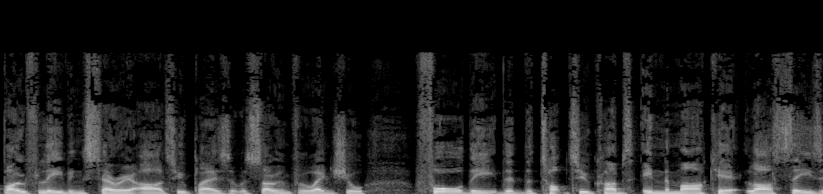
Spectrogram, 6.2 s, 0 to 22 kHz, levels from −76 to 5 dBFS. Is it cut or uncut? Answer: uncut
